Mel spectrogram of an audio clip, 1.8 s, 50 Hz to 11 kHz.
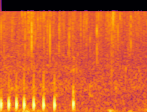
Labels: {"label": "biophony, pulse", "recorder": "SoundTrap 500"}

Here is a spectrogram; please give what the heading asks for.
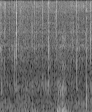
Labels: {"label": "ambient", "recorder": "HydroMoth"}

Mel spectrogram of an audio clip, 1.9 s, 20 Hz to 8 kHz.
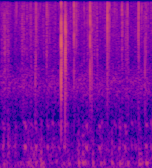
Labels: {"label": "anthrophony, mechanical", "recorder": "SoundTrap 300"}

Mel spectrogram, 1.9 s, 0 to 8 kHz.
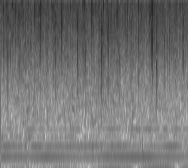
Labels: {"label": "biophony, midshipman", "recorder": "SoundTrap 500"}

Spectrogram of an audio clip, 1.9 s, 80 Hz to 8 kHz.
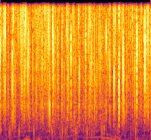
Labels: {"label": "biophony, cascading saw", "recorder": "SoundTrap 600 or HydroMoth"}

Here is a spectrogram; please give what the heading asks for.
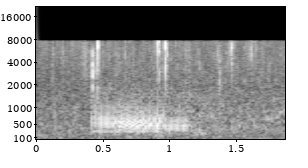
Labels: {"label": "biophony, croak", "recorder": "SoundTrap 500"}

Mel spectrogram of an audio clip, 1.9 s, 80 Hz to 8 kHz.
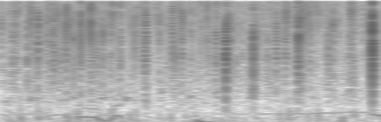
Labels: {"label": "biophony, cascading saw", "recorder": "SoundTrap 600 or HydroMoth"}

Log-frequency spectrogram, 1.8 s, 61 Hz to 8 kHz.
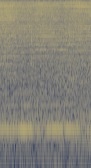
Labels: {"label": "anthrophony, boat engine", "recorder": "SoundTrap 500"}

